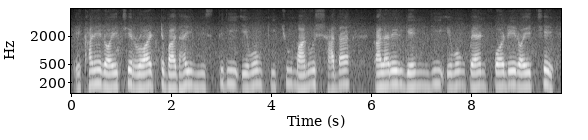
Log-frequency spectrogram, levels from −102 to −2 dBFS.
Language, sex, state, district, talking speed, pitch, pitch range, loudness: Bengali, male, West Bengal, Cooch Behar, 90 wpm, 165 Hz, 160-180 Hz, -17 LUFS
